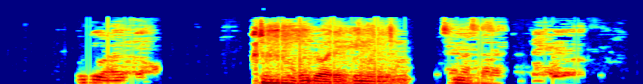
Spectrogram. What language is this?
Swahili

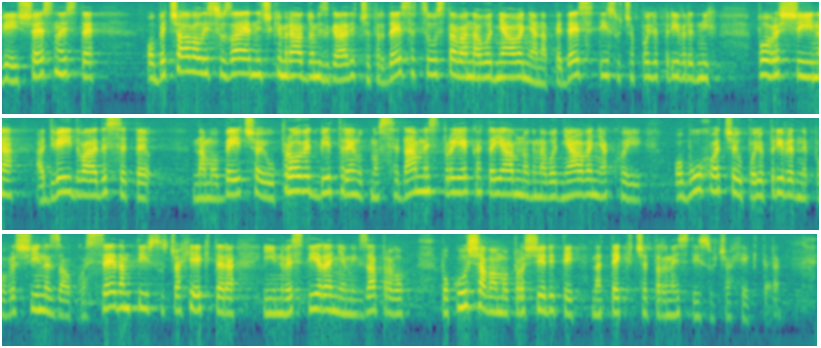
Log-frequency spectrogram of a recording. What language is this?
Croatian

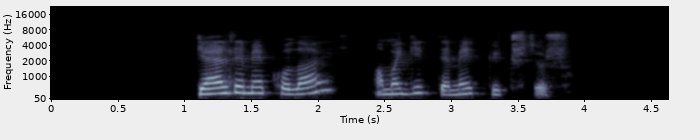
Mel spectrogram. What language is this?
Turkish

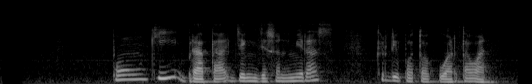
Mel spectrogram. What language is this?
Sundanese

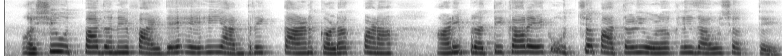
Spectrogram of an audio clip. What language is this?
Marathi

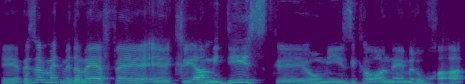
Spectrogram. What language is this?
Hebrew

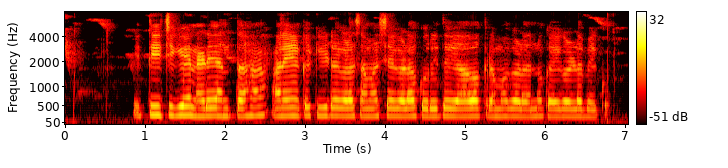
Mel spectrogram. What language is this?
Kannada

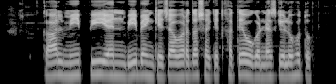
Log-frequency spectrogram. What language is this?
Marathi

